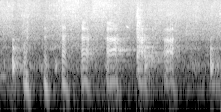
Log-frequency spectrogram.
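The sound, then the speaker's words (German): Food sears in a hot pan with a steady, bright sizzling hiss, broken by quick rhythmic scrapes or stirs roughly every quarter second. No one speaks. “Röstaromen. Und mit Röstaromen sind super.”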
